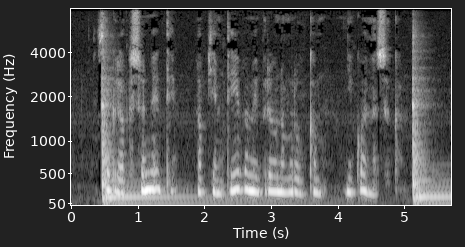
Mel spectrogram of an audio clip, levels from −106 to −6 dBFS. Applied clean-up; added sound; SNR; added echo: none; Bowed string instrument; 9 dB; none.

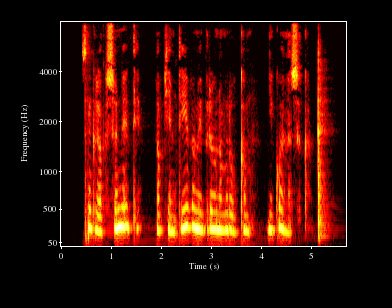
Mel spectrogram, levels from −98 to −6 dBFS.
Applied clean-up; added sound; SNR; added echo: neural mask model DeepFilterNet 3.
